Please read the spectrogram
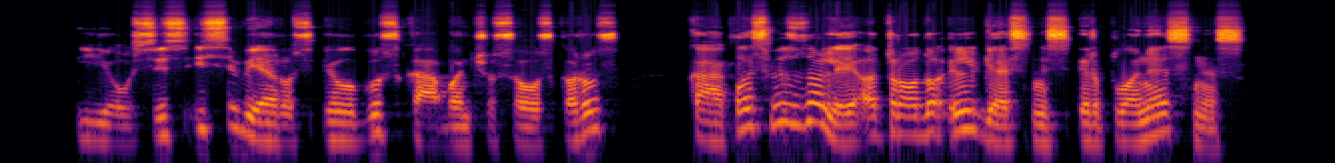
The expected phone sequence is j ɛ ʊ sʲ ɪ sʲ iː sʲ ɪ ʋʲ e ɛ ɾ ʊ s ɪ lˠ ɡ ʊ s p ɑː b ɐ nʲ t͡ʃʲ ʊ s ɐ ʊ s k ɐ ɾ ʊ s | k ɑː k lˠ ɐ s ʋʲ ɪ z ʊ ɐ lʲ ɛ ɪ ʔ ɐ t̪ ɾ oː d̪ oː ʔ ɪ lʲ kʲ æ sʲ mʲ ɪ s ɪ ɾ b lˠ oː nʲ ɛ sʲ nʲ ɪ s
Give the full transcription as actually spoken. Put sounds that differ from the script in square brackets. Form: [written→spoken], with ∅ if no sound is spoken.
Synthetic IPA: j ɛ ʊ sʲ ɪ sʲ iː sʲ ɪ ʋʲ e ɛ ɾ ʊ s ɪ lˠ ɡ ʊ s [p→k] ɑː b ɐ nʲ t͡ʃʲ ʊ s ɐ ʊ s k ɐ ɾ ʊ s | k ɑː k lˠ ɐ s ʋʲ ɪ z ʊ ɐ lʲ ɛ ɪ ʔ ɐ t̪ ɾ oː d̪ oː ʔ ɪ lʲ [kʲ→ɡʲ] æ sʲ [mʲ→nʲ] ɪ s ɪ ɾ [b→p] lˠ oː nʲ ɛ sʲ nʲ ɪ s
